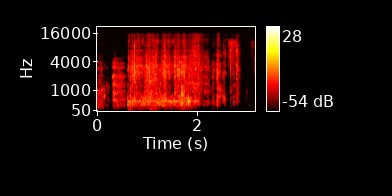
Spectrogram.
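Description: A sewing machine stitching a bag runs in a sustained burst of dense, close whirring, with shorter starts before and after, alone and fairly quiet.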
